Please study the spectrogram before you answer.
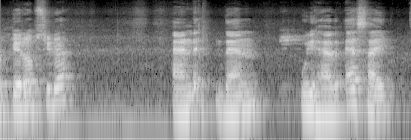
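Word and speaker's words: Pteropsida: this toopa this here this p is silent so teroa and then we have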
